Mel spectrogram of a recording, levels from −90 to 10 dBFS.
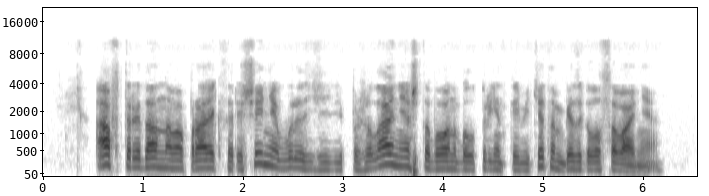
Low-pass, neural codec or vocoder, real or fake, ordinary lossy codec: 10.8 kHz; none; real; AAC, 48 kbps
